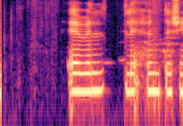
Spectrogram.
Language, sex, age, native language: Icelandic, male, 10, Icelandic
